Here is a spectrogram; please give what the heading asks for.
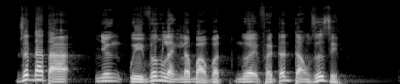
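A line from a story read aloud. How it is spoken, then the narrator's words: Smiling. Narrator (Vietnamese): Đinh Linh mỉm cười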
